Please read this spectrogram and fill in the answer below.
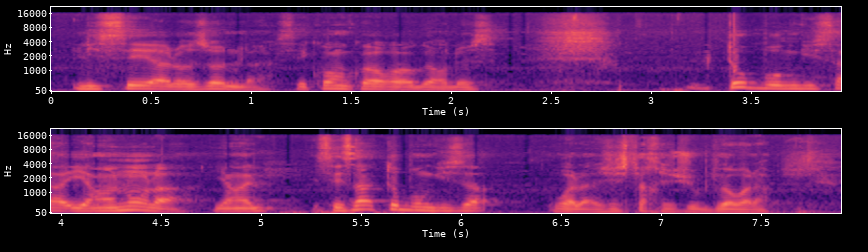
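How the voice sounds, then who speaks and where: A man with a Congolese accent talks at a fairly quick pace with lively intonation over noticeable background noise. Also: medium pitch for a man. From DR Congo, Kinshasa. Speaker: event host and emcee. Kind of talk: interview. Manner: hesitant.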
